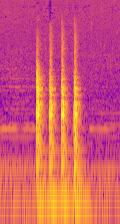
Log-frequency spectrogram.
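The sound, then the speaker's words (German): Four firm, evenly spaced knocks sound on a door, loud and crisp against near silence, with no other sound between them. “Es hat geklopft.”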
